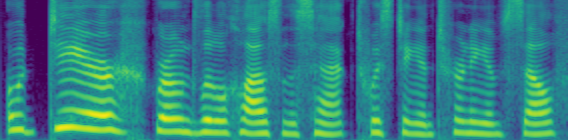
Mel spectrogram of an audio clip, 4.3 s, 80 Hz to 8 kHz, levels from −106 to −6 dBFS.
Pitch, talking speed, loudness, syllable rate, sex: 250 Hz, 170 wpm, -18 LUFS, 4.4 syllables/s, female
